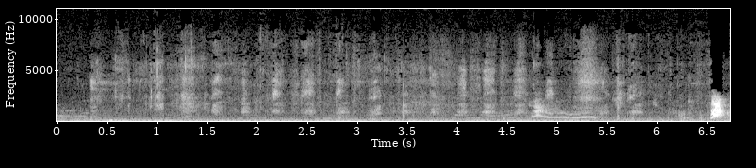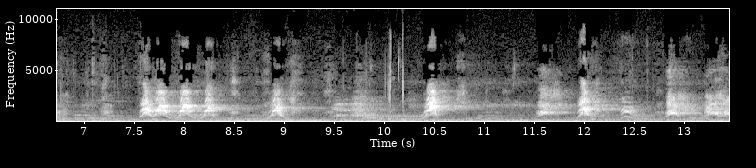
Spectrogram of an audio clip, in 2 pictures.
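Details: Pug named Alfa; soft scuffling and faint sounds for six seconds, then a burst of sharp, high barks in quick irregular runs through the second half.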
